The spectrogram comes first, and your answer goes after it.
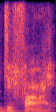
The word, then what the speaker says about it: defy: If it's a verb, okay, the stress is placed on the second syllable. Defy. This is a verb, to defy, right?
